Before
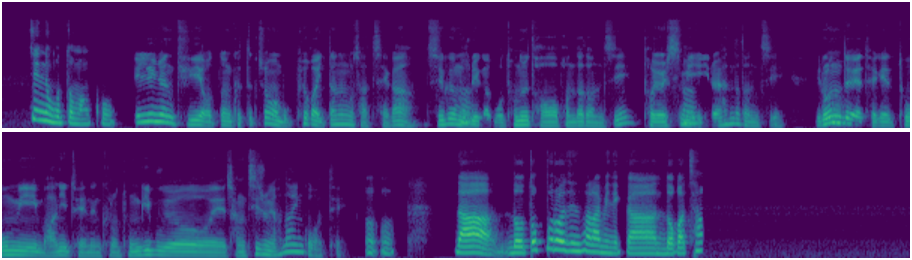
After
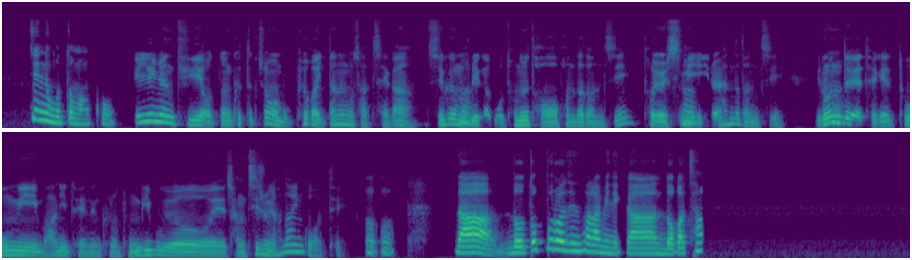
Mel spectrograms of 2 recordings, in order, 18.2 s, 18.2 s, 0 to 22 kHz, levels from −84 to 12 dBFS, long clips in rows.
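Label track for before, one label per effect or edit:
3.900000	7.090000	three bands expanded up and down depth 40%
9.440000	10.800000	distance through air 360 m

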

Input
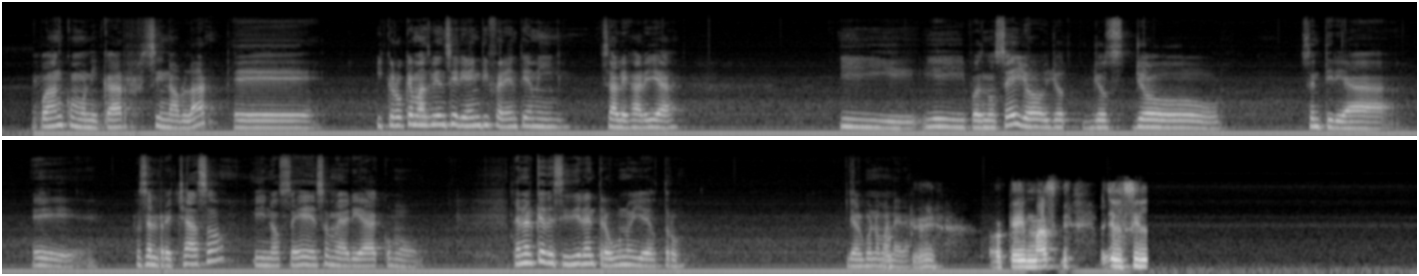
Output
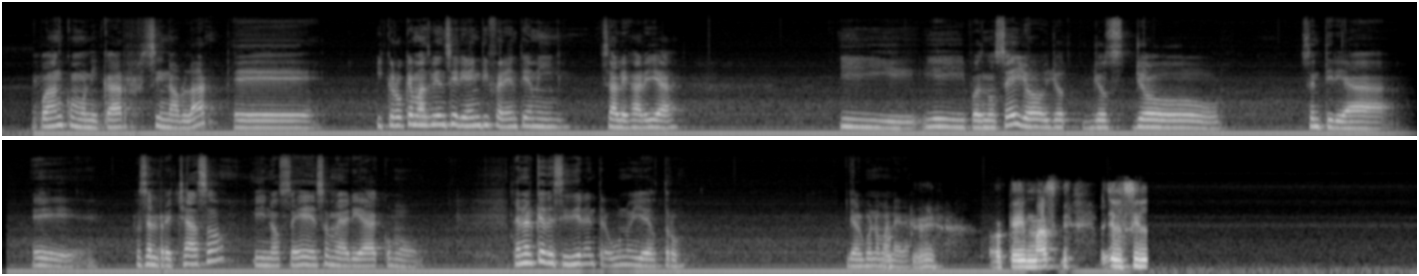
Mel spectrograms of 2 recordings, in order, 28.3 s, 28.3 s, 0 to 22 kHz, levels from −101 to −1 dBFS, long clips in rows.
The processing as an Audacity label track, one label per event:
6.530000	7.040000	low-pass 7.8 kHz
13.620000	14.190000	fade out
19.930000	20.480000	level held to a coarse grid steps of 13 dB
22.500000	23.670000	peaking EQ 6 kHz -8 dB 1.2 oct

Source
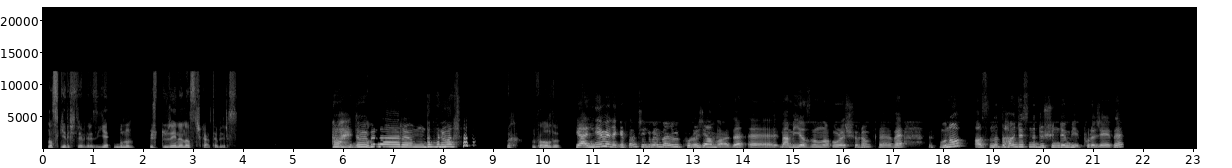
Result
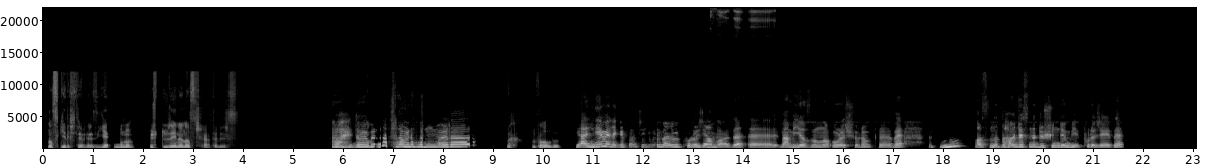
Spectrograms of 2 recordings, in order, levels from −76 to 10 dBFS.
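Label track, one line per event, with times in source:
0.670000	2.310000	small resonant body resonances 570/2200 Hz, height 14 dB
3.020000	5.860000	spectrogram pixelated in time every 50 ms
6.760000	8.530000	reverse
10.060000	10.770000	band-pass filter 280 Hz, Q 0.87
11.340000	12.280000	fade out, to -23 dB
13.340000	14.660000	careless resampling rate divided by 2×, down none, up hold
17.770000	18.690000	resonant low-pass 320 Hz, resonance Q 2
19.410000	20.160000	peaking EQ 1.8 kHz +14.5 dB 0.45 oct

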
